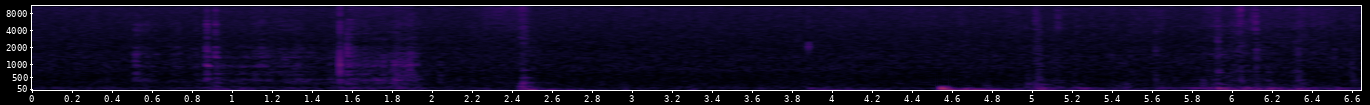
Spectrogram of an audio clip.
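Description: Fingertips and nails tap along the edges of the lid of a closed, rectangular, printed cardboard jigsaw puzzle box lying on a red table, the box hollow and filled with puzzle pieces. Five quiet, dull, low taps sound with short gaps between them, each dying away almost at once, with a faint low rumble underneath.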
